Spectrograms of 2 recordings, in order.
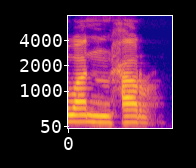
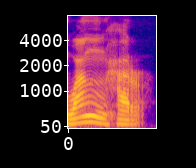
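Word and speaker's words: وَانْحَرْ: Fasholli li rabbika wanhar. Wanhar, bukan wanghar, bukan. Karena nun sukun bertemu dengan ha, ha itu adalah huruf halaq. Jadi dibacanya jelas, dalam tajwid disebut idhar halqi.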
